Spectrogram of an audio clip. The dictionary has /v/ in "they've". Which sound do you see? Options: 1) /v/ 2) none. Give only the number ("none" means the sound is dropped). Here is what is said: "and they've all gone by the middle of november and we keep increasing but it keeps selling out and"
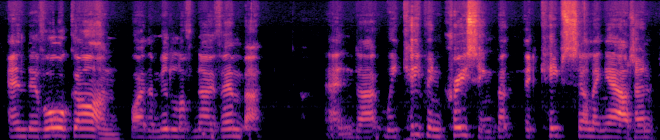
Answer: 1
